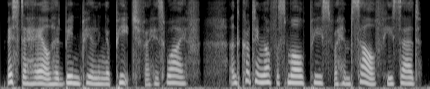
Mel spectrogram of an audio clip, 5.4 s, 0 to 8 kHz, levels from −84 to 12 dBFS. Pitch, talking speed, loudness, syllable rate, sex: 210 Hz, 225 wpm, -17 LUFS, 5.0 syllables/s, female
